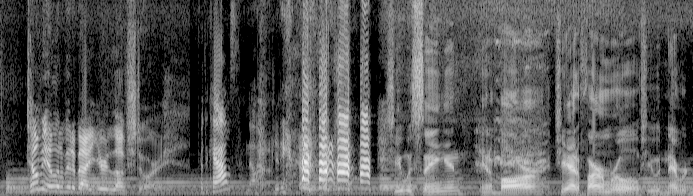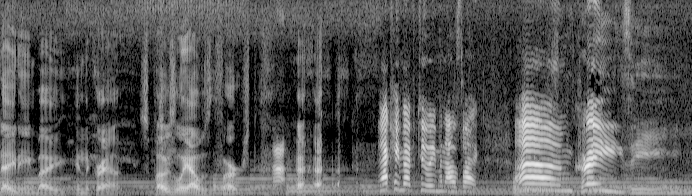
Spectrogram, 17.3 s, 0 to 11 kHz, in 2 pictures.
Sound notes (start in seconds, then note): 12.1 laughter; 15.6 singing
